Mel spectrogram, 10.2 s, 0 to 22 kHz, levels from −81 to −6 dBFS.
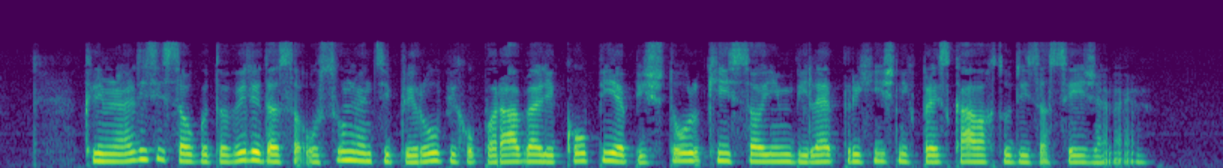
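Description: Speech clip, and the whole way through it sounds rough and grainy, with noise filling in between the harmonics and nothing above 7.8 kHz. That's most likely low-delay AAC compression. Its short frames smear pitch detail, and the damage fits AAC-ELD running at around 24 kbps.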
